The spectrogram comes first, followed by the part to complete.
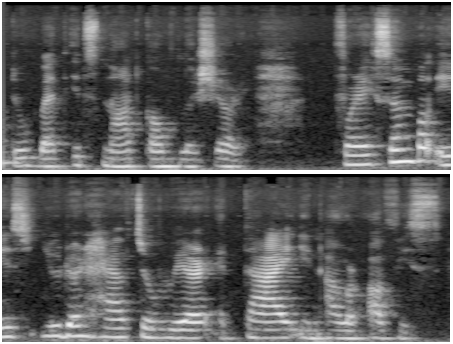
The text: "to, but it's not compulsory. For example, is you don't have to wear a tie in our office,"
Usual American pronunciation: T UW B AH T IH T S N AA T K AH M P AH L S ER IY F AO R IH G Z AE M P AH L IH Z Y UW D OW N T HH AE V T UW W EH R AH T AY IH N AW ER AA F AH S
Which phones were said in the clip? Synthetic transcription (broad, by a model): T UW B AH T IH T S N AA T K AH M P L SH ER F AO R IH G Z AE M P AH L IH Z Y UW D OW N T HH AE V T UW W EH R AH T AY IH N AW ER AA F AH S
